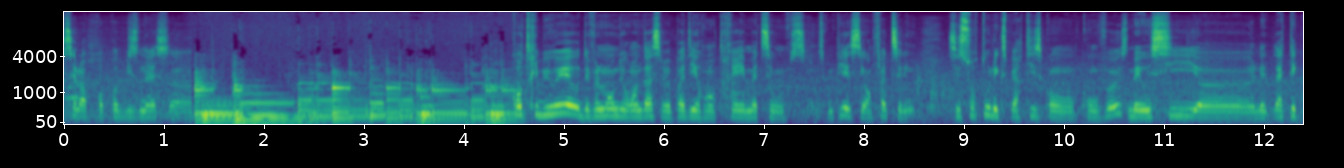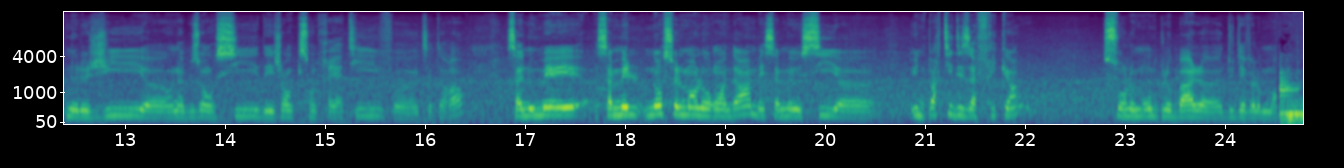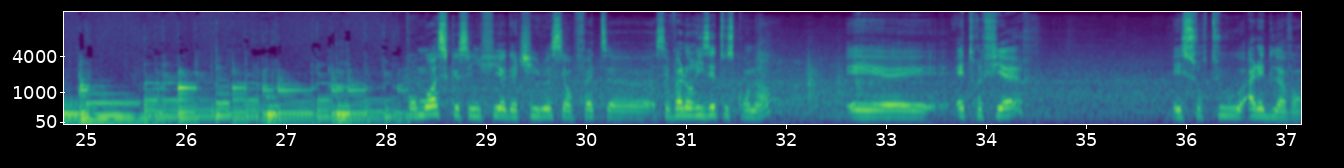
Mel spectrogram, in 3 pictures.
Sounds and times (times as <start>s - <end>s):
Speech: 0.0s - 1.3s, 4.5s - 22.1s, 22.8s - 24.6s, 28.2s - 32.0s, 32.6s - 34.5s, 35.9s - 37.1s
Music: 1.3s - 4.6s, 24.6s - 28.3s.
